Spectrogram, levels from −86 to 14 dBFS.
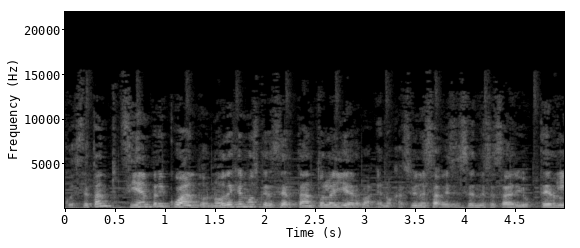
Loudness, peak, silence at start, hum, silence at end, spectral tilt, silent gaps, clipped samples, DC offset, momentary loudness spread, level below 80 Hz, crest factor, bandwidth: -23 LUFS; -4 dBFS; 0 s; none; 0 s; -4.5 dB/octave; none; under 0.1%; under 0.1%; 8 LU; -50 dBFS; 18 dB; 15.5 kHz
